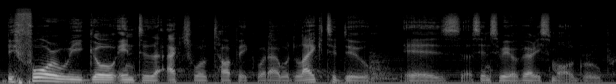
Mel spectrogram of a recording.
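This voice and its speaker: A man hosting a small workshop, opening it with halting remarks full of fillers, in a meeting room. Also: low voice, gravelly, mellow, slight background noise, rough recording. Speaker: event host.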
